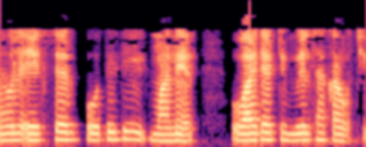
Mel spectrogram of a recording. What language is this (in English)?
Bangla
